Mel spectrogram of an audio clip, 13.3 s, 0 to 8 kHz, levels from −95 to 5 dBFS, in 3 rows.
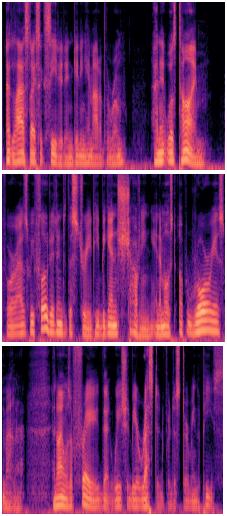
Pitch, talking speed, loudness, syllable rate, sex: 90 Hz, 195 wpm, -20 LUFS, 5.0 syllables/s, male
